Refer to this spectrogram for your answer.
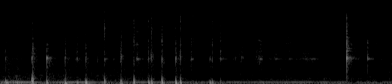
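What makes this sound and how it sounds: Long fingernails tap the metal screw lid of a small glass mason jar with purple contents, held in the other hand. A quick, uneven run of sharp, dry clicks comes over a steady low hum, with a few brief scratchy strokes between them. The taps thin out toward the end, with one last louder click near the close.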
